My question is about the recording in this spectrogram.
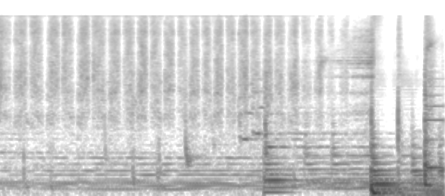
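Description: A firm SAA soft pastel stick scratching across paper in quick, evenly repeated back-and-forth strokes as it lays down a patch of colour. Louder music starts just before the end.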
